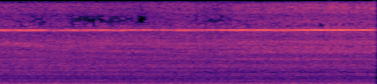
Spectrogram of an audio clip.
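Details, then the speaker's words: Trane furnace inducer motor running very cold: steady fan rush with a thin, high whine; faint bearing noise, which the technician hopes is from the cold and will fade as the motor warms. "it is making a little bit of noise coming from the bearing which is kind of alarming i'm chalking it up right now to it's very very cold i'm just waiting to see if that motor warms up and our bearing noise goes away but i don't really like that noise it's not comforting"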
